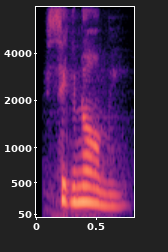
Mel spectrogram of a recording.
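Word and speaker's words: συγγνώμη: romanized like this signomi this character isn't pronounced using an English G sound at all who it's like a very soft continuous and loosely held G almost as if you're gargling but don't make it sound too throaty who there's no such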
